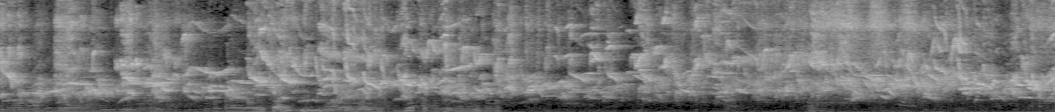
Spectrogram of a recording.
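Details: Oriental magpie-robin singing at a songbird singing competition held during the pandemic; dense, fast, high-pitched chattering and whistled phrases fill the clip, with several birds overlapping and people talking in the background.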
